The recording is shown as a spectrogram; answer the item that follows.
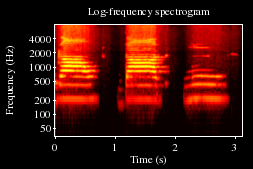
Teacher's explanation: जैसे कि हम कह सकते हैं गांव, दांत, मुंह, दोनों का जब भी उच्चारण कर रहे हैं हम यहाँ, तो पा रहे हैं कि जो हवा है वो नाक और मुंह दोनों से ही निकल रही है, दोनों की सहायता लग रही है उच्चारण करने में। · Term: अनुनासिक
